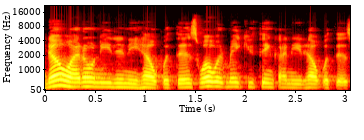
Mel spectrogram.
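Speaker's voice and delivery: really angry, loud voice. Retelling a man's reply after you offered him help, imitating an angry man. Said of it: "he got really angry and he's like".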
